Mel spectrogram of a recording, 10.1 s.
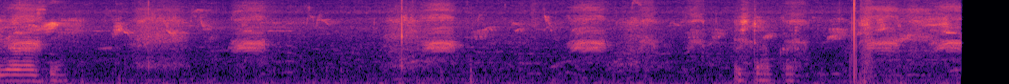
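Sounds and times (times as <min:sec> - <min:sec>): bird calling: 0:00.0 - 0:03.0, 0:04.0 - 0:04.9, 0:05.6 - 0:09.6.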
